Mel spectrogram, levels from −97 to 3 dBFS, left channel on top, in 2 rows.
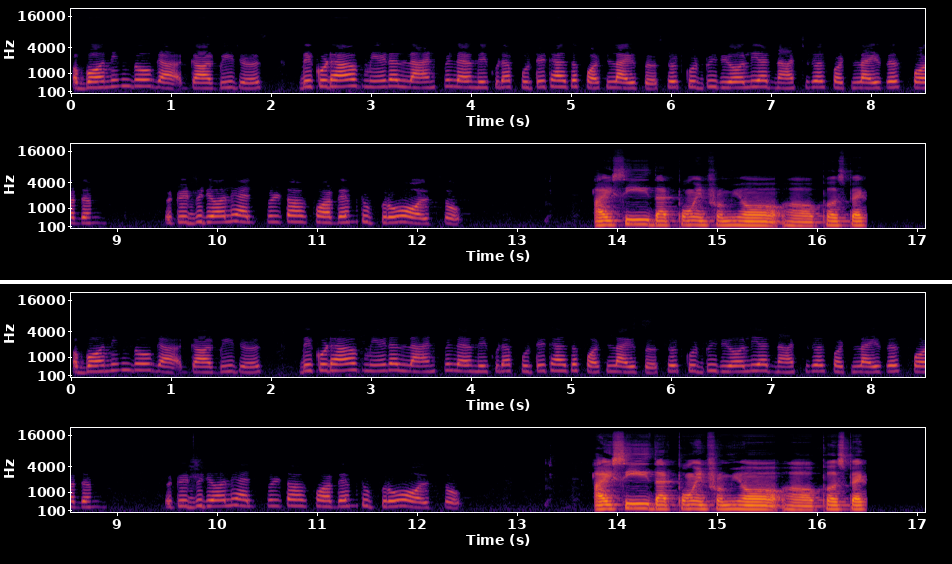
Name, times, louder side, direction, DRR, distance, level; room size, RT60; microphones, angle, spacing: voice 1, 0.0-1.9 2.3-8.8 9.5-12.4, left 3 dB, 85° left, 6.1 m, -40 dB
voice 2, 13.8-16.5, right 2 dB, 60° right, 2.9 m, -29 dB
head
